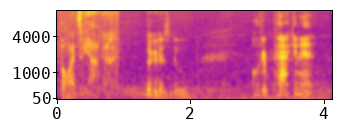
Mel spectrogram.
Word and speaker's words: Balenciaga: people tell me it's actually pronounced valence it's pronounced Balenciaga dude oh you're packing it look at that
